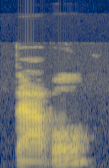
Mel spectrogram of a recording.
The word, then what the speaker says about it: Babel: Babel, that's how you pronounce it, from 1101.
